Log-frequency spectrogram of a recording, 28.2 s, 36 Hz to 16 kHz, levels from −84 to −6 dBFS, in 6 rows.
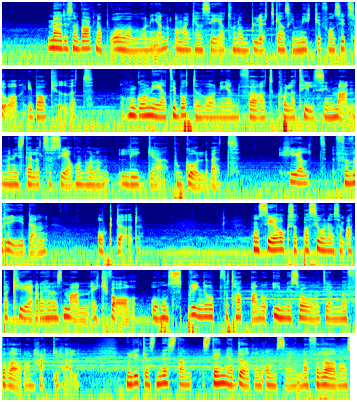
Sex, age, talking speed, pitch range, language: female, 20-39, 165 wpm, 150-175 Hz, Swedish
